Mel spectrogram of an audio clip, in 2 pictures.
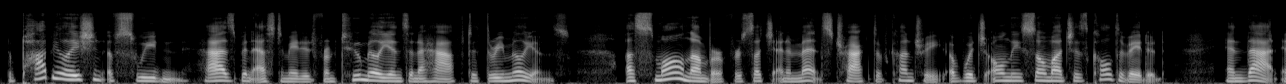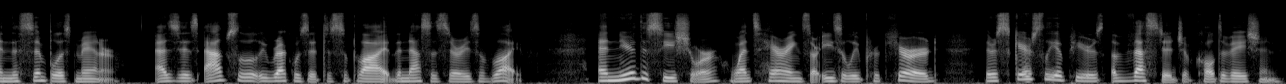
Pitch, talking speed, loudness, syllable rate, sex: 160 Hz, 145 wpm, -22 LUFS, 5.0 syllables/s, female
